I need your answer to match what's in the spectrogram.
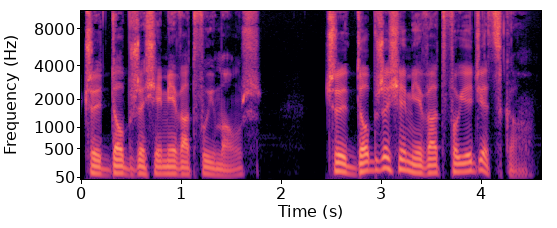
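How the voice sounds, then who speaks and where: A man reading a stern old male prophet's words aloud in a calm, measured way, barely shifting from his own voice. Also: low-pitched, no echo, clean studio sound, heavily acted. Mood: solemn.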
